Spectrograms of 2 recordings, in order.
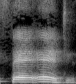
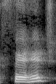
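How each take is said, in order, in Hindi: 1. बीच में h की ध्वनि छोड़ दी जाती है। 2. बीच में h की ध्वनि सुनाई देती है। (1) "that will be सहज they are going to delete the h sound" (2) "like सहज"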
